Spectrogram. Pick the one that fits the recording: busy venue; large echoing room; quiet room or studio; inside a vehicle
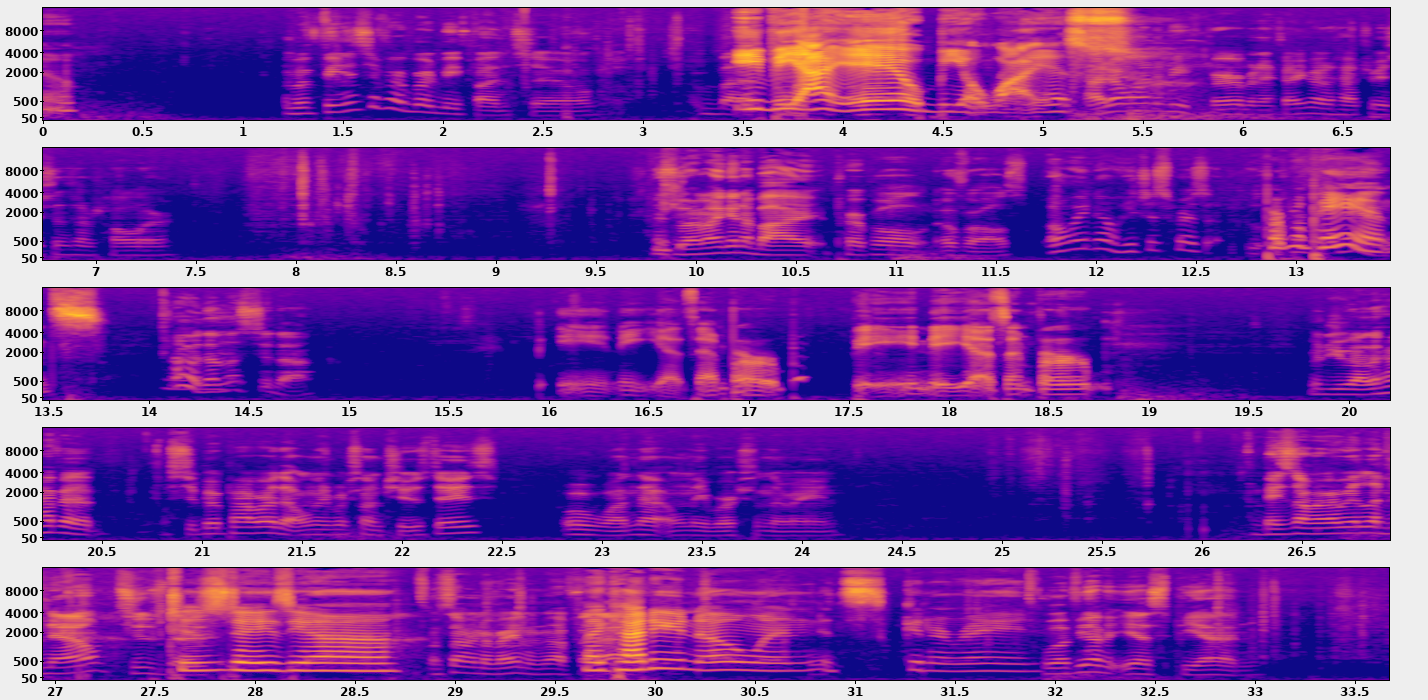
inside a vehicle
